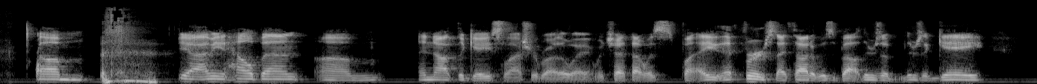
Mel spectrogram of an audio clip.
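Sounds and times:
speech: 0.4s - 10.3s
person yawning: 1.0s - 1.6s.

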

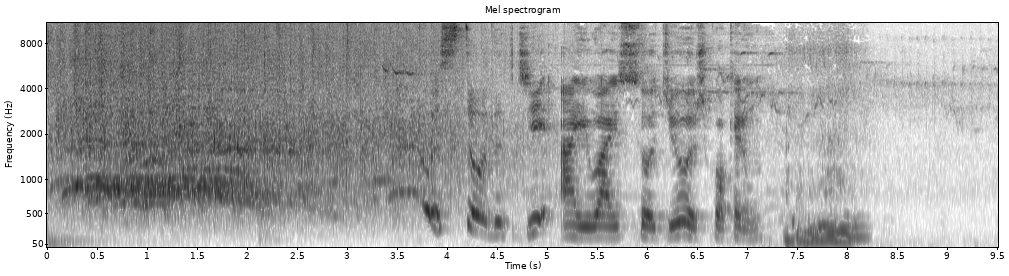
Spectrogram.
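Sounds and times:
crowd applauding: 0.0s - 5.5s
speech: 4.2s - 8.2s.

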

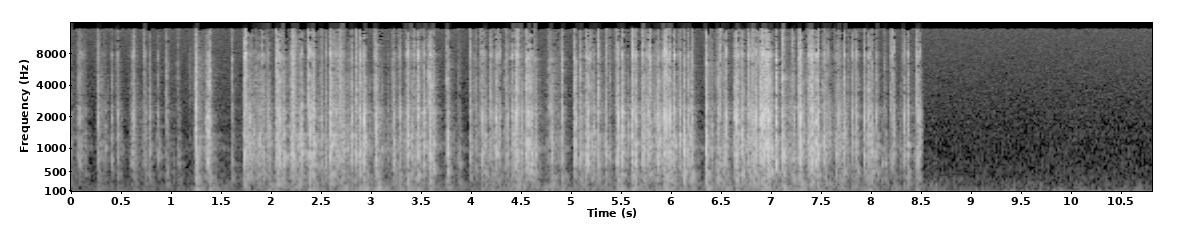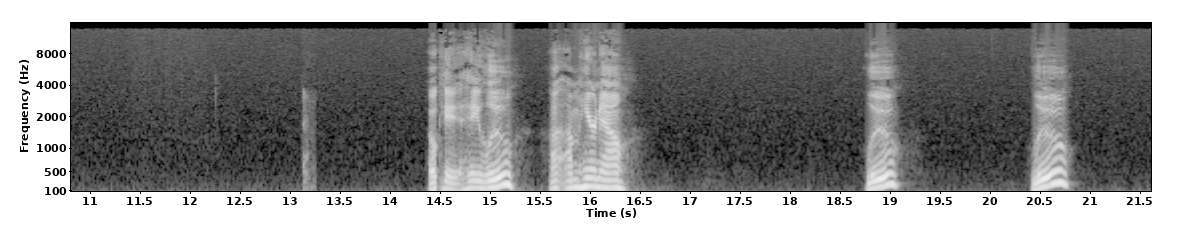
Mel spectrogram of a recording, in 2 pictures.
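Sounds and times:
rapid typing on a computer keyboard: 0.0s - 8.6s
faint click: 12.1s - 12.4s
speech: 14.4s - 16.4s, 18.8s - 19.1s, 20.4s - 20.8s.

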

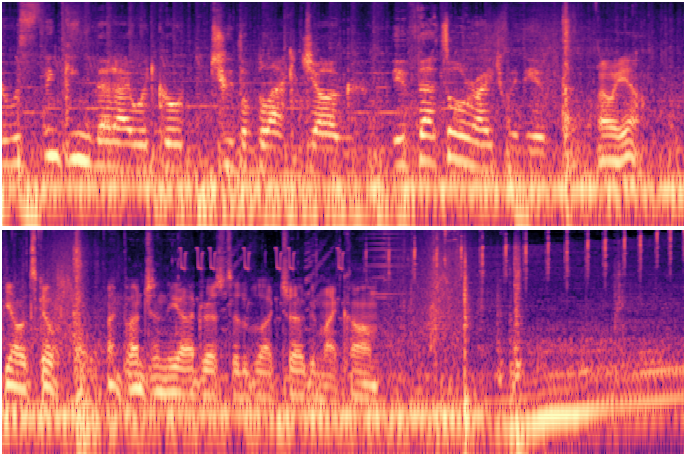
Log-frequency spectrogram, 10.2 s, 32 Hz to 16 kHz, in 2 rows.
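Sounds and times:
car engine humming while driving: 0.0s - 10.2s
speech: 0.1s - 8.4s
light metallic jingling ticks: 6.2s - 10.2s.

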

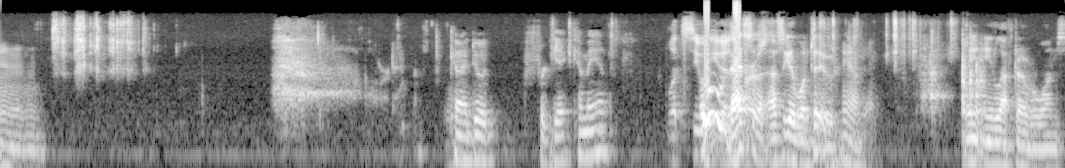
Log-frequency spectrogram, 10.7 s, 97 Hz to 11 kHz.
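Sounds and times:
breathy rush of noise: 2.7s - 4.0s
speech: 4.5s - 8.8s, 9.6s - 10.6s
double handful of dice clattering onto a table: 8.3s - 9.9s.

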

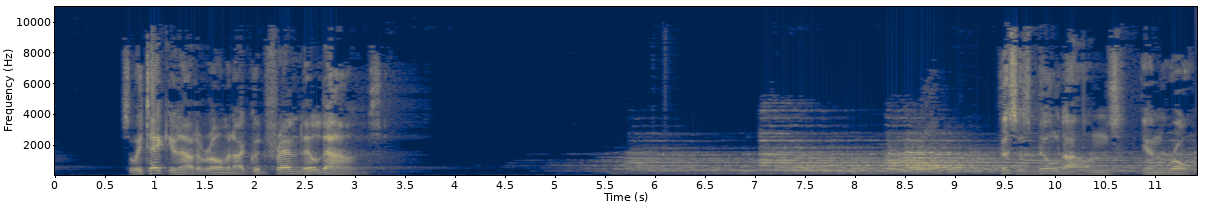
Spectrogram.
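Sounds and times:
speech: 0.7s - 3.4s, 9.5s - 11.4s
church bells pealing for midnight mass: 5.5s - 11.4s.

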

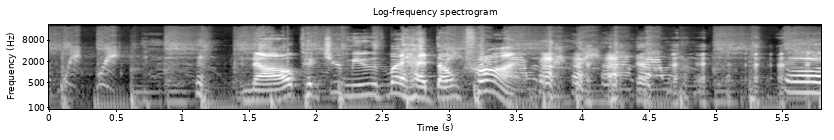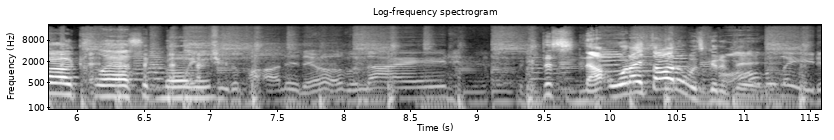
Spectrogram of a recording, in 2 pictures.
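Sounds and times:
nasal cartoonish duck voice quacking from a disco record: 0.0s - 1.4s, 3.0s - 4.8s, 5.5s - 7.3s, 9.4s - 11.4s
disco music from a record being played: 0.0s - 11.5s
laughter: 0.6s - 7.6s, 9.3s - 11.5s
speech: 1.1s - 11.5s.

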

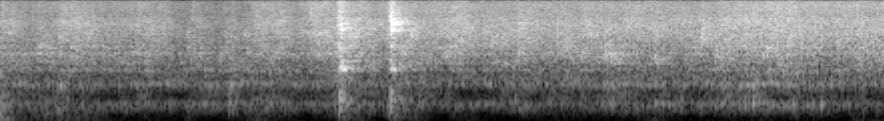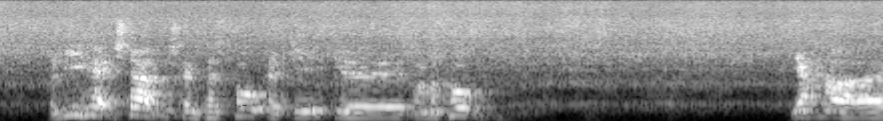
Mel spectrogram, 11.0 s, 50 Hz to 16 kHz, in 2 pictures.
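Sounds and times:
pork frying in a pot with crackling fat: 0.0s - 11.0s
utensil clinking against the pot: 2.1s - 2.7s
speech: 5.8s - 8.7s, 10.5s - 11.0s.

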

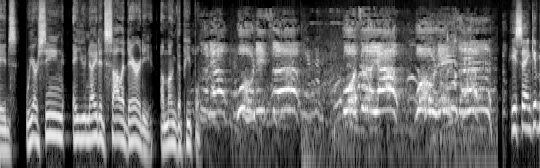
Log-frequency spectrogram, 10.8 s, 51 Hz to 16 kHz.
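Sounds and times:
speech: 0.0s - 5.5s, 6.9s - 10.7s
protester man shouting slogan: 3.6s - 6.0s, 6.8s - 10.7s
outdoor hubbub: 3.7s - 10.7s
crowd chanting in unison: 4.0s - 10.2s.

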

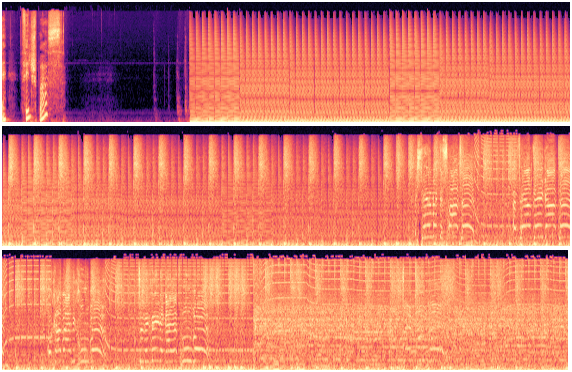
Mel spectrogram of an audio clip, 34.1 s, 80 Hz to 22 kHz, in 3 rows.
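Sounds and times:
speech: 0.0s - 1.3s
distorted guitars: 3.7s - 34.0s
dense rock track: 11.4s - 34.0s
driving drums: 11.5s - 34.0s.

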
